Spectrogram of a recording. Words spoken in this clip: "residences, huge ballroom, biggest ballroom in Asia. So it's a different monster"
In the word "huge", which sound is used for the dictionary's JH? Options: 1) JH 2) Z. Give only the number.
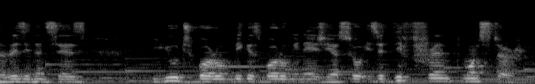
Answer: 1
